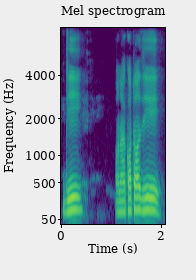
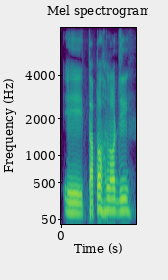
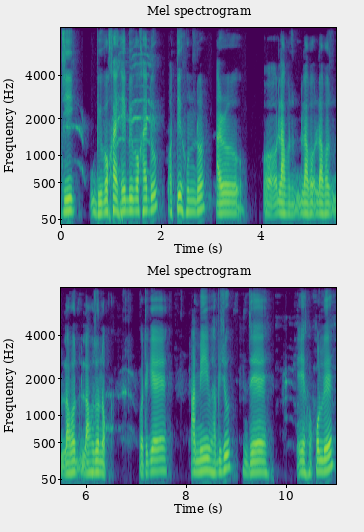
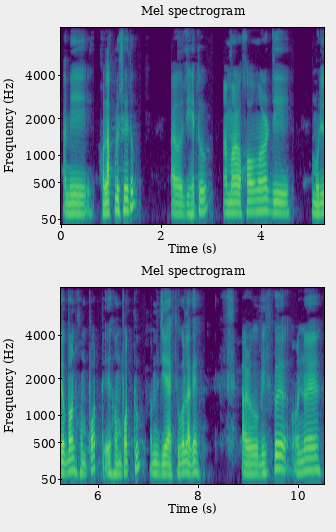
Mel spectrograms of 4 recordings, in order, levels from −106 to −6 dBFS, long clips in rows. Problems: none marked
